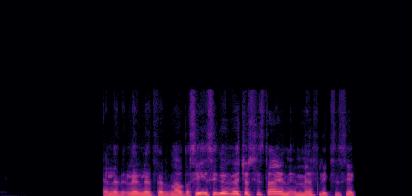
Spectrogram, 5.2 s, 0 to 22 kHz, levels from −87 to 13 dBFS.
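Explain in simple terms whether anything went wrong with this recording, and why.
Nothing went wrong; the ending just fades gently away.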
